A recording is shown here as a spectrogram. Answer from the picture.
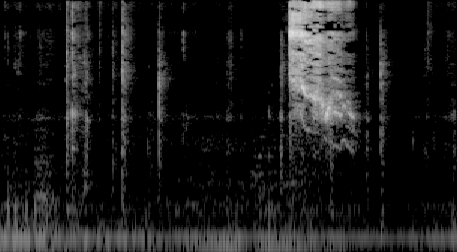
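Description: A person drinking water from a plastic bottle: a few faint swallowing clicks, then a short loud rush of noise about four seconds in.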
